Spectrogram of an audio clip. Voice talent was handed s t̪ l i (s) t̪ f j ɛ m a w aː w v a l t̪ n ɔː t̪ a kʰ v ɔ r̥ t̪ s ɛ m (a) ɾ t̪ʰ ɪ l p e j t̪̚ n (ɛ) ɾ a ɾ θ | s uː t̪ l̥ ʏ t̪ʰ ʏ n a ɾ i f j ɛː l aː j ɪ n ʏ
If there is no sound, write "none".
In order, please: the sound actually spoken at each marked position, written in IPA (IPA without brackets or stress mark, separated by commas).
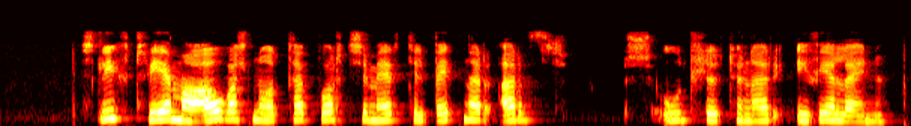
f, ɛ, a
